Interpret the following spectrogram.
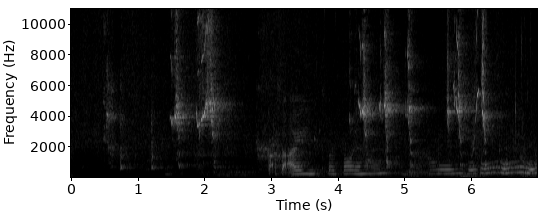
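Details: Baby monkey Poy protests bath time with baby monkey Nita: a run of short, rising whimpering cries grows more frequent toward the end, punctuated by bright water splashes.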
